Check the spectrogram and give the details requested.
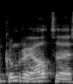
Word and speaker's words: Cumbre Alta: So Cumbre Alta started right around the time that we were leaving Colorado or leaving Illinois to come out to Colorado.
